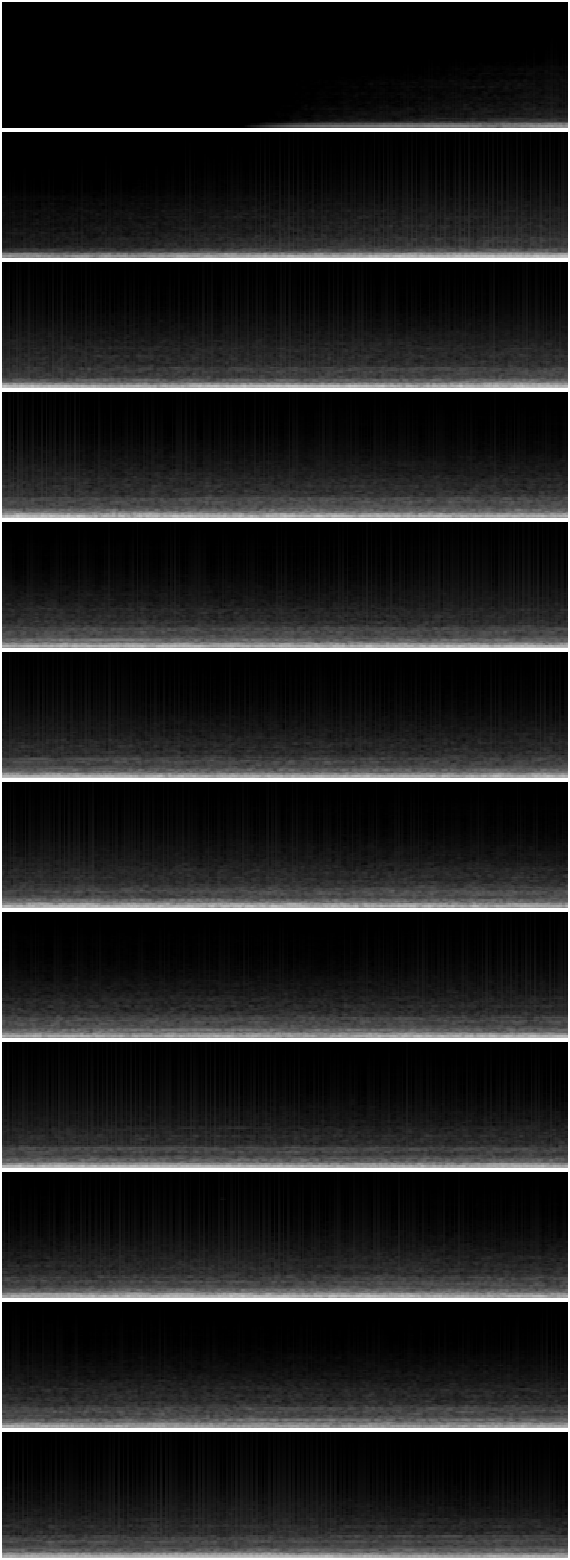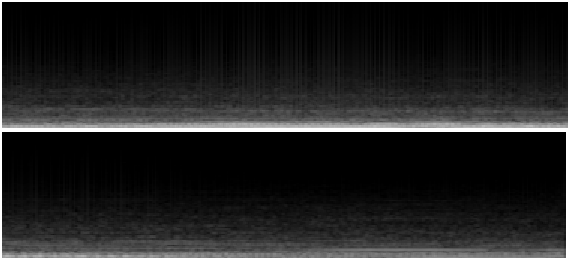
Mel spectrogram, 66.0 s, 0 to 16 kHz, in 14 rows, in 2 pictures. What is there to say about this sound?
Use this as a bottom layer for your dramatic film scenes to build up tension. Like sample DD1, but only lowest frequency content. Audition on large speakers.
